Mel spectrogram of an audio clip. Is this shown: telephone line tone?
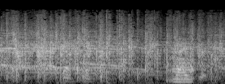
no

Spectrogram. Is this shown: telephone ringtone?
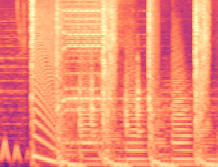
yes

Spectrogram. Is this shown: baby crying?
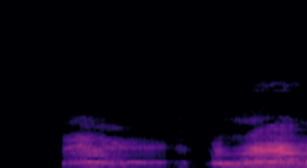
yes

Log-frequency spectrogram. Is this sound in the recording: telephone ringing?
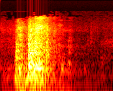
no

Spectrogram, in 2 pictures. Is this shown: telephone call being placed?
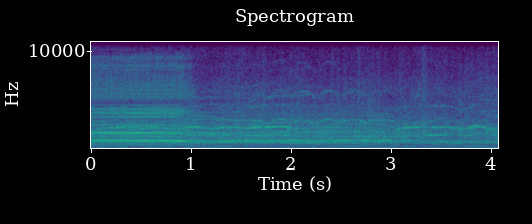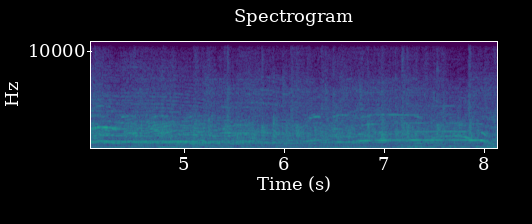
no

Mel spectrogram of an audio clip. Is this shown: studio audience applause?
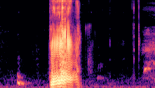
no

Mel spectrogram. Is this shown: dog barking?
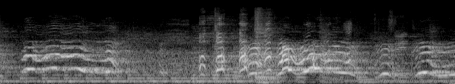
yes

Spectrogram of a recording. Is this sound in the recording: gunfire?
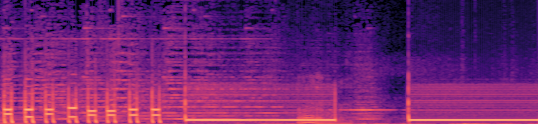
no

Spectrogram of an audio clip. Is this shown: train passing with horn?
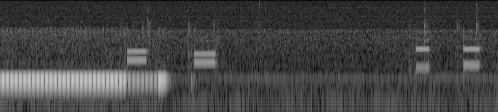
no

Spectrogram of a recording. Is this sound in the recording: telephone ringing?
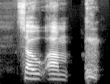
no

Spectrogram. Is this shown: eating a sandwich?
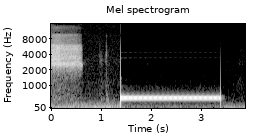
no

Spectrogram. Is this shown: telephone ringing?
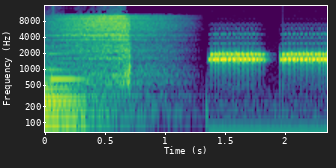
yes

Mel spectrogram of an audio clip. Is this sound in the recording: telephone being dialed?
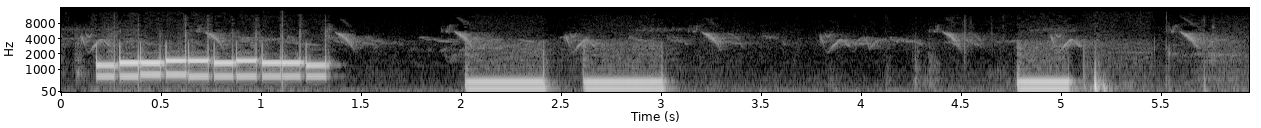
yes

